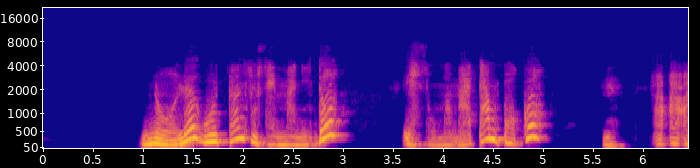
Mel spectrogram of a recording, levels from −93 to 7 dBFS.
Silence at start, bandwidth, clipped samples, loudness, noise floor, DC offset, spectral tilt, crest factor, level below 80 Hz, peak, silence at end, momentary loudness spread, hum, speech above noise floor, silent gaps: 1 s; 4.4 kHz; under 0.1%; -15 LUFS; -76 dBFS; under 0.1%; -12 dB/octave; 16 dB; -52 dBFS; -2 dBFS; 0 s; 18 LU; none; 62 dB; 5.40-5.58 s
